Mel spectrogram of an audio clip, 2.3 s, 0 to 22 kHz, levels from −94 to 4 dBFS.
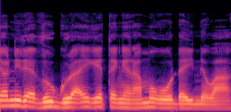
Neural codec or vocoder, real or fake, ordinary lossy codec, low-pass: none; real; none; 14.4 kHz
